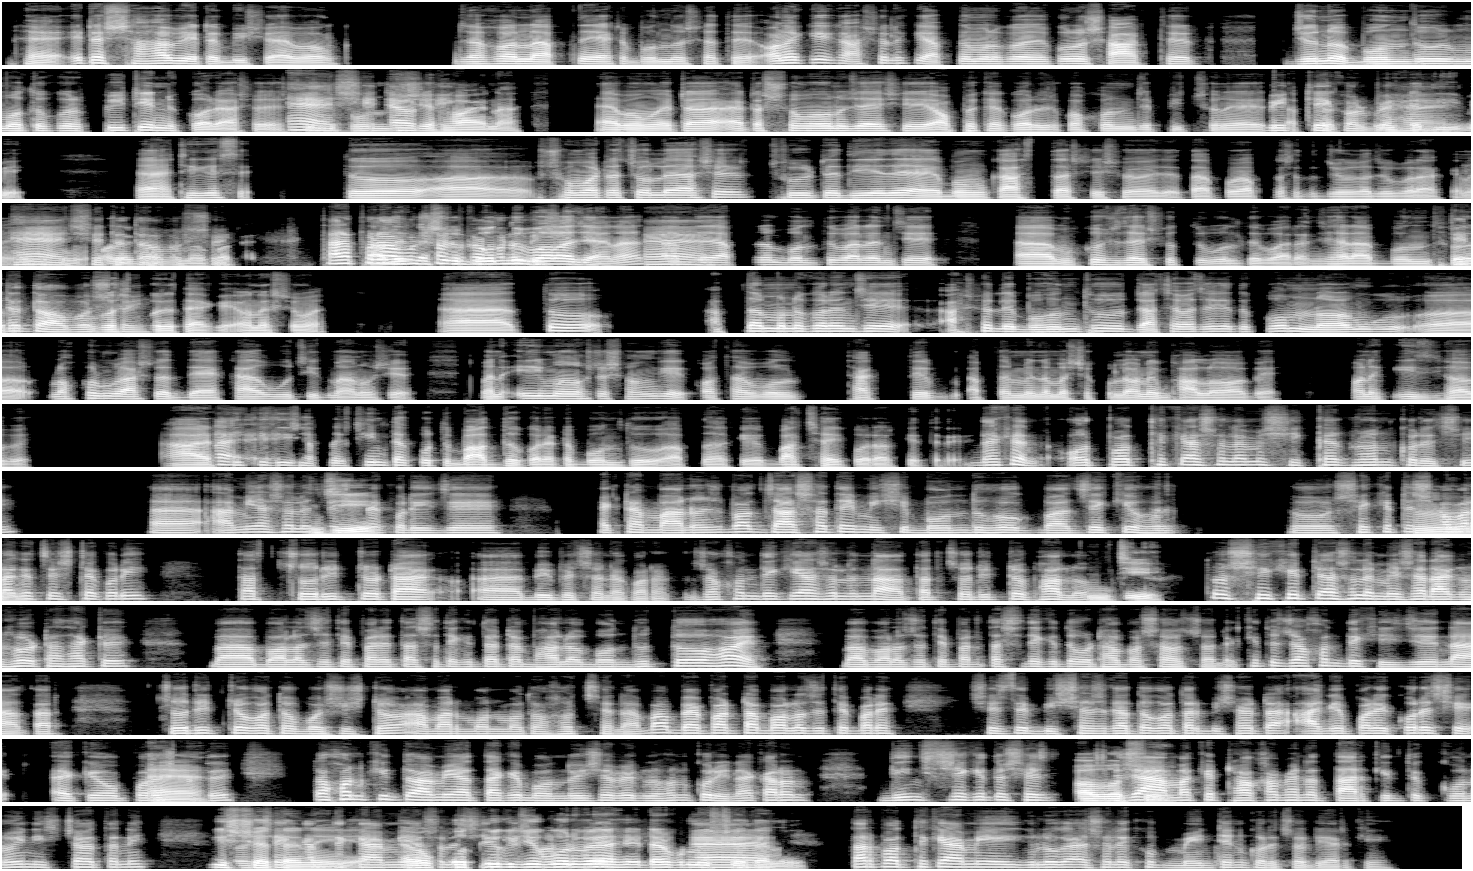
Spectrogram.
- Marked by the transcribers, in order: in English: "pretend"; in English: "betray"; scoff; tapping
- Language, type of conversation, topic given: Bengali, podcast, আপনি কীভাবে নতুন মানুষের সঙ্গে বন্ধুত্ব গড়ে তোলেন?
